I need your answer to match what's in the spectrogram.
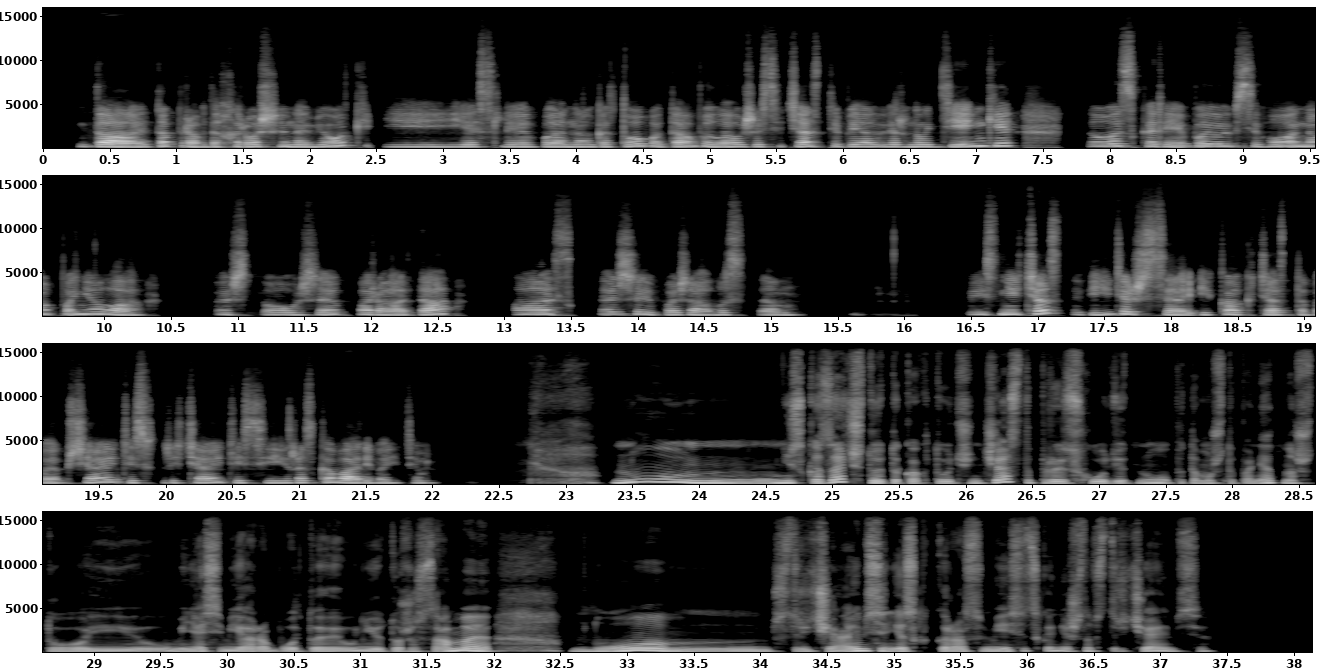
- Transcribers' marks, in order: tapping; other background noise; drawn out: "Ну, м"
- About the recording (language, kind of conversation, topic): Russian, advice, Как начать разговор о деньгах с близкими, если мне это неудобно?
